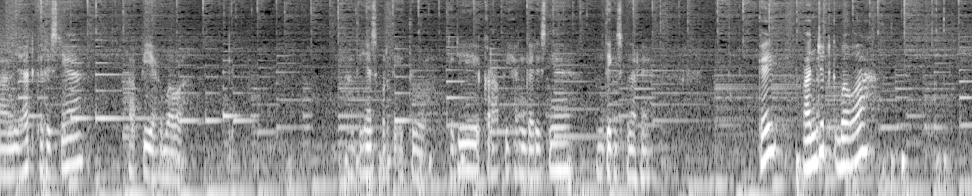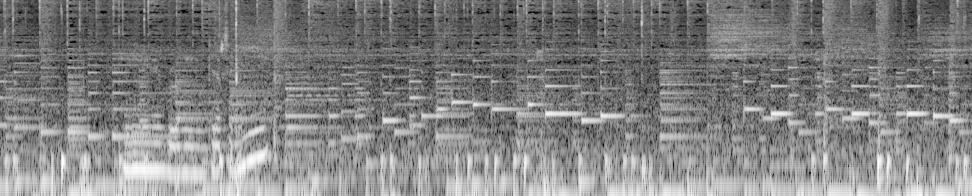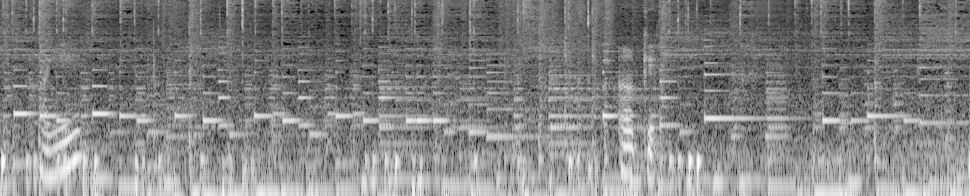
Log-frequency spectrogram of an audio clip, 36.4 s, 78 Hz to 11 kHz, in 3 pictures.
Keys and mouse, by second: 4.2 a, 4.6 a, 11.0 r, 17.7 a, 18.1 a, 18.4 a, 18.8 b, 23.0 a, 23.9 r, 29.0 a, 29.3 b, 32.7 a, 36.2 z.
